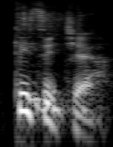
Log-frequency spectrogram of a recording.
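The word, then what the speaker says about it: тысяча: Tisicha.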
